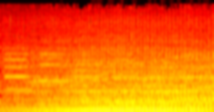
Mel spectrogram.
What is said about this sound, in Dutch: Wat met die brommer. Schandalig.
